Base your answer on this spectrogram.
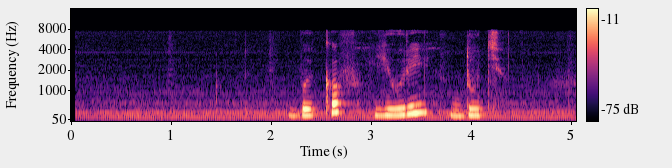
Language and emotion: Russian, neutral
